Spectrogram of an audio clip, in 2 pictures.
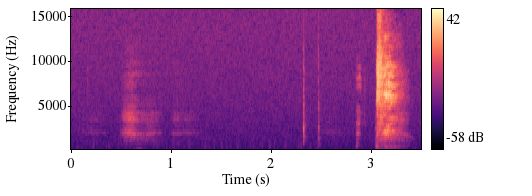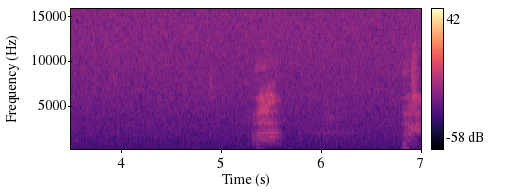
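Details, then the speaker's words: Adult with cat allergy at a friend's house, trying to hold back a sneeze while talking: quick building inhalations, then a single sharp, loud sneeze followed by soft breaths. "So I'm trying really hard not to sneeze, and not doing such a good job. I can't hold him back anymore."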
